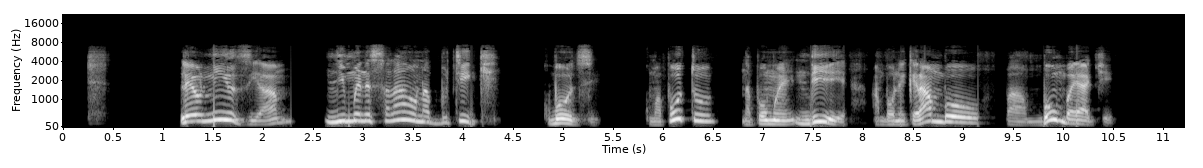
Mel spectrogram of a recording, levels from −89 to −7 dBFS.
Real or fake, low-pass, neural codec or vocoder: real; 7.2 kHz; none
